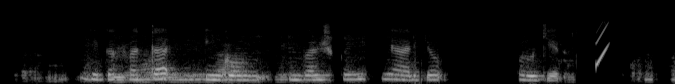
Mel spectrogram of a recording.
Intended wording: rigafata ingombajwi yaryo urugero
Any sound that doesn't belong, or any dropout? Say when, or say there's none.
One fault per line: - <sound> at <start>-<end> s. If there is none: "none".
- chirp at 6.0-6.1 s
